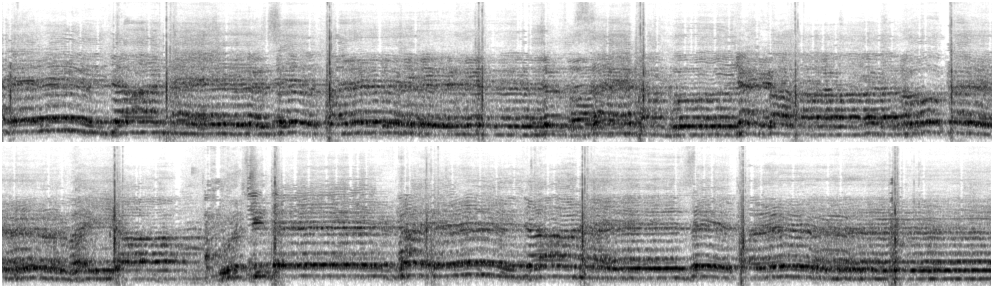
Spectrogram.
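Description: Group of men chanting a Shia nauha (lament) in unison, the voices held in long, gliding sung lines, with a sharp chest-beating (matam) strike about once a second.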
